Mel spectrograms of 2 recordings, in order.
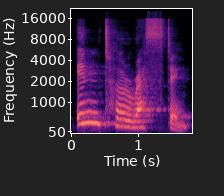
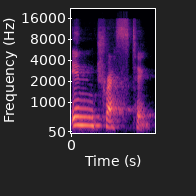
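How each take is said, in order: First: It is said with four syllables. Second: It is said with three syllables. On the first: "some people will say interesting" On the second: "But most people will say interesting. Three"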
